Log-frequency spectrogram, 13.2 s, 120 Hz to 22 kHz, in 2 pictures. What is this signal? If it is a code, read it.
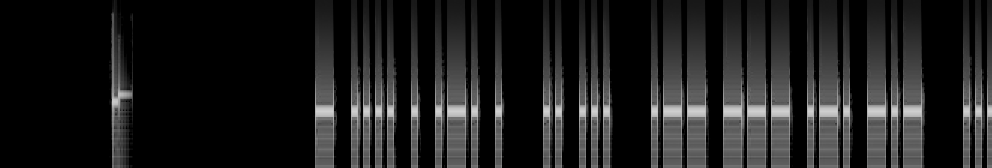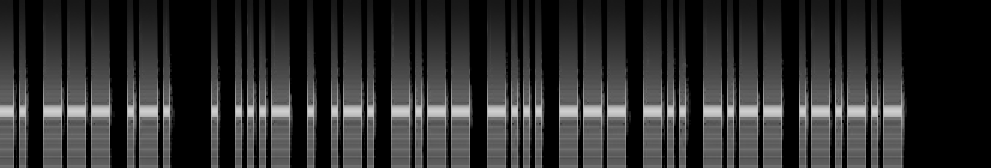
Morse code, heard as a keyed tone, about 30 wpm, 700 Hz. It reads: THERE IS WORK FOR EVERYBODY.
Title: Sentences from Top 1400 Words 30wpm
